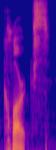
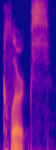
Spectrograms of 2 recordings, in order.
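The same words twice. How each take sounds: First: It is said with a British pronunciation. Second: It is said with an American pronunciation.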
